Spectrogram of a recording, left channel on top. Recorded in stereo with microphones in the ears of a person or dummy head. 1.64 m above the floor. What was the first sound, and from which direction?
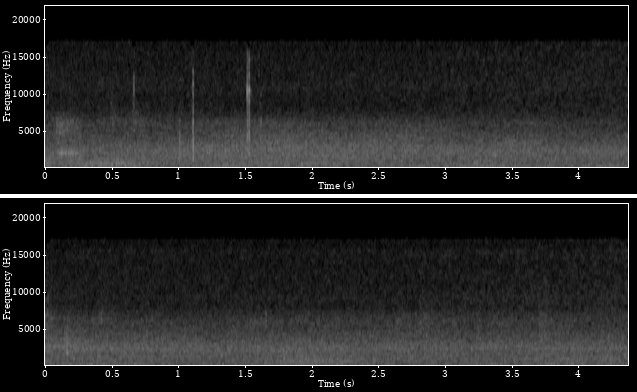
Only background noise.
